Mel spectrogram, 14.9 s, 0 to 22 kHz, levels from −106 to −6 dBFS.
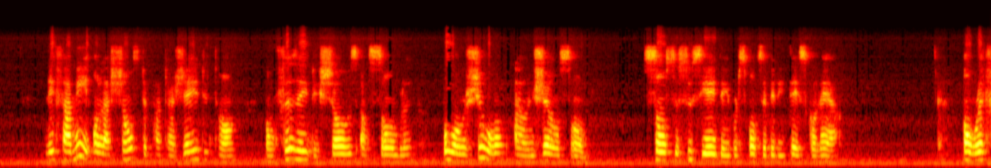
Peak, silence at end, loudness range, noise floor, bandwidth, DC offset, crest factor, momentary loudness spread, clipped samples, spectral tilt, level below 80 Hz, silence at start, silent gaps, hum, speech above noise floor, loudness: -10 dBFS; 0 s; 3 LU; -60 dBFS; 10.5 kHz; under 0.1%; 22 dB; 14 LU; under 0.1%; -2.5 dB/octave; -80 dBFS; 0.7 s; none; none; 28 dB; -32 LUFS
